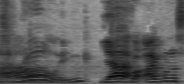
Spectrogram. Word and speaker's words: Rowling: I know it's Rowling like bowling, but...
